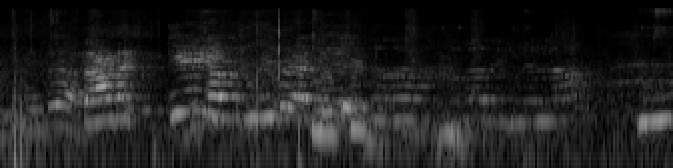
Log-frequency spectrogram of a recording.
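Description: Young children's voices chattering and calling out, high-pitched and overlapping, louder in the first half and fading toward the end.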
